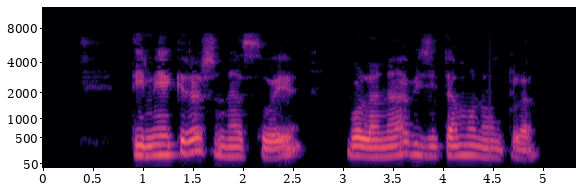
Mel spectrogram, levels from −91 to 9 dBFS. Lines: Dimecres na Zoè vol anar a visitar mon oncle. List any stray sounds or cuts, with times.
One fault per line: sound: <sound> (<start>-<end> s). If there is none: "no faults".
no faults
